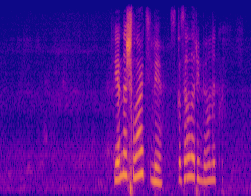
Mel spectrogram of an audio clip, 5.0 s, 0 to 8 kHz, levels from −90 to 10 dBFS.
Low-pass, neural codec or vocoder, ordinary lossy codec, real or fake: 7.2 kHz; codec, 16 kHz, 0.8 kbps, ZipCodec; none; fake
